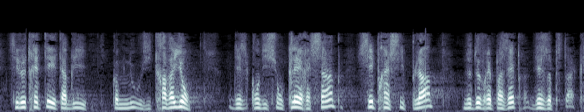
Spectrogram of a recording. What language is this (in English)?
French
